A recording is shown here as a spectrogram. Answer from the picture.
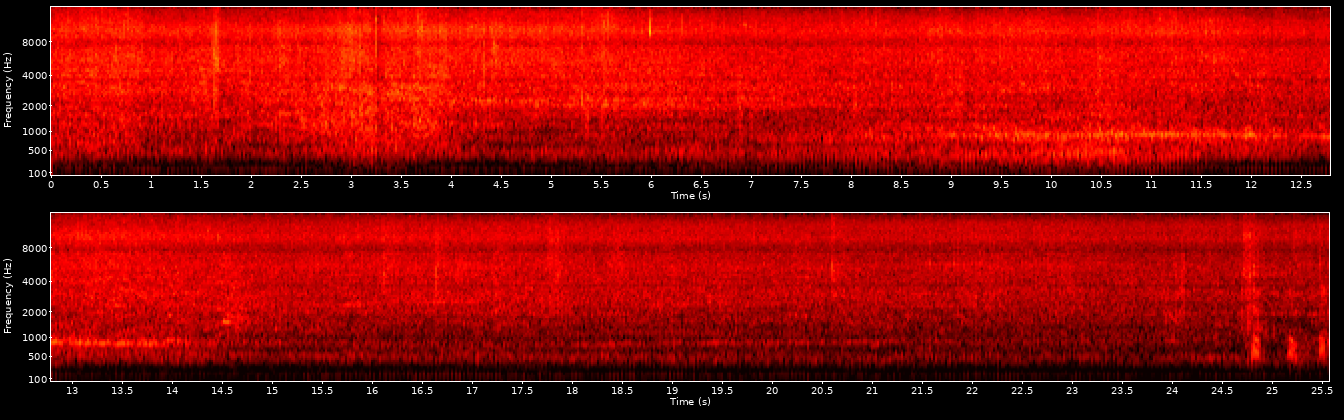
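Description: A motor vehicle passing, its engine and tyre noise swelling and falling away about halfway through, over a steady outdoor hiss.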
